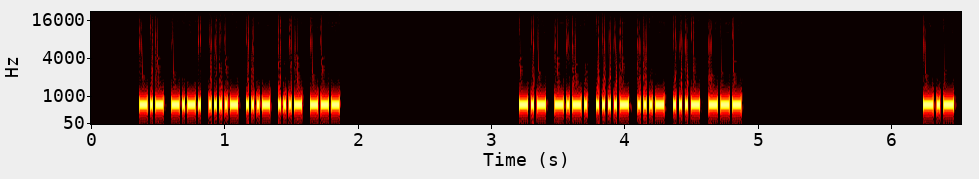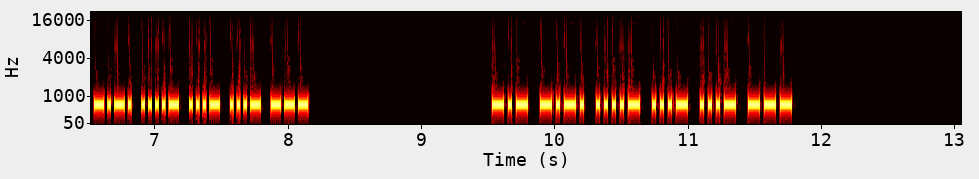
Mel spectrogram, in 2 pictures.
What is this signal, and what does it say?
Morse code, heard as a keyed tone, about 52 wpm, 700 Hz. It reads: KC4VVO KC4VVO KC4VVO KC4VVO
